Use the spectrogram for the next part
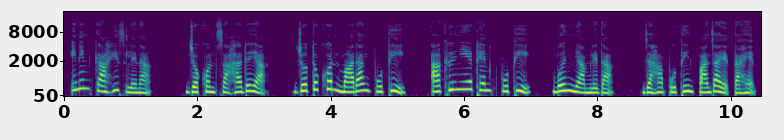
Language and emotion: Santali, sad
